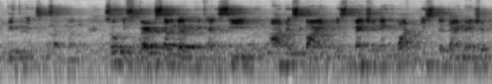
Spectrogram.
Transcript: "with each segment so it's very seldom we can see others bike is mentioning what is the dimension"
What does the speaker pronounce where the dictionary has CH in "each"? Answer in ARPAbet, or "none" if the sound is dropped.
S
